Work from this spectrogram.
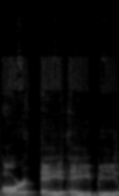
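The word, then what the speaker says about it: rabe: Broccoli rob is spelled R A B like rab ra.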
